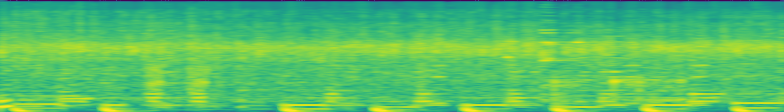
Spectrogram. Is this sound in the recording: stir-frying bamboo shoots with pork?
yes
